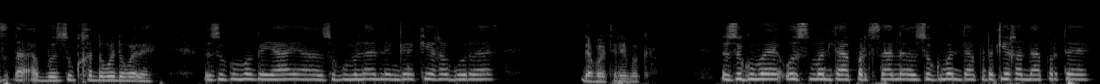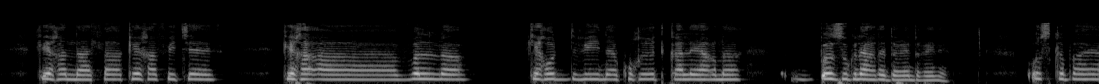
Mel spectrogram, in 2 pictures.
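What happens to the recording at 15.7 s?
At 15.7 s you're hearing the same thing that runs through the whole clip: nothing above about 6.9 kHz, with doubled-up artefacts. That's likely transcoding between lossy codecs, a low-rate AAC pass re-encoded to Opus.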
